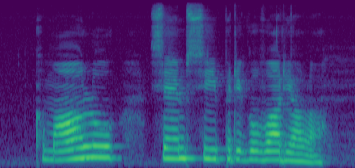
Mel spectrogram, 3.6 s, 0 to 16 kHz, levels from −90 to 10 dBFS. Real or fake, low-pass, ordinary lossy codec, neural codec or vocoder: real; 14.4 kHz; none; none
